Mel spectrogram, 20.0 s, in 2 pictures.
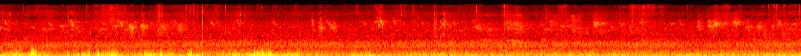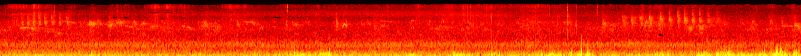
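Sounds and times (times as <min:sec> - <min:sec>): small birds chirping: 0:00.0 - 0:20.0
steady low rumble: 0:00.0 - 0:20.0.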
